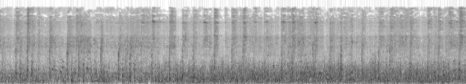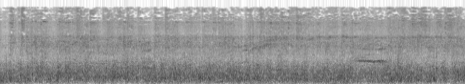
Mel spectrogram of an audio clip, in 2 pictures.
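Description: Passenger train running at speed, heard from an open door: a loud, steady rumble of wheels on rails with rapid clattering over the track, and a run through a rock tunnel that closes in around the sound.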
